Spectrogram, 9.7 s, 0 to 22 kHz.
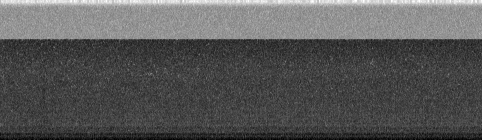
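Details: BMW E46 320cd diesel at low engine and outside temperature: low idle with a steady rumble and slight unevenness; a rough cold idle, cause not pinned down.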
